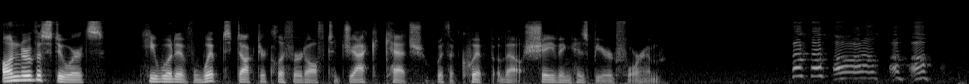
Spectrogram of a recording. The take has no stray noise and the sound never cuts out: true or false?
false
